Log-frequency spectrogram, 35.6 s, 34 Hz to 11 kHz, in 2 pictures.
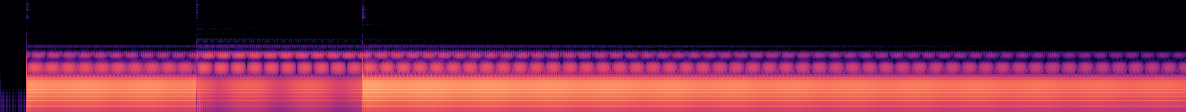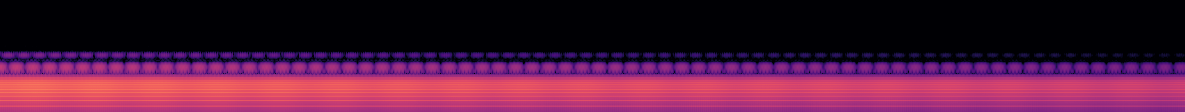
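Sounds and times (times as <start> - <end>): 
glossy 23cm Tibetan singing bowl: 0.4 - 24.0.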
